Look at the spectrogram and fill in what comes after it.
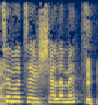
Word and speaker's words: Timothée Chalamet: Timothy Chalamet, Bob... – Let me pronounce that for you, Sam. – No, don't. I hate the guy. – Timothée Chalamet.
